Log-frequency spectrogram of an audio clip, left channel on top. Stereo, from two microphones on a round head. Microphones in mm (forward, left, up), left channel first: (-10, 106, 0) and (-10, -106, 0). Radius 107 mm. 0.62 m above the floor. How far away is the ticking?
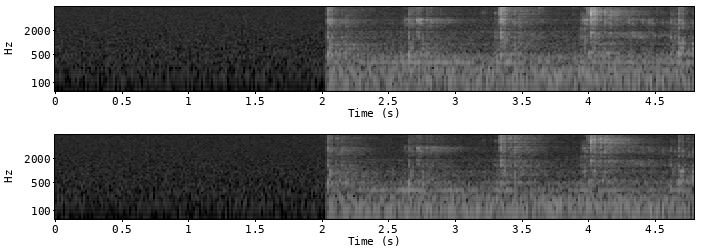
No ticking in this recording.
